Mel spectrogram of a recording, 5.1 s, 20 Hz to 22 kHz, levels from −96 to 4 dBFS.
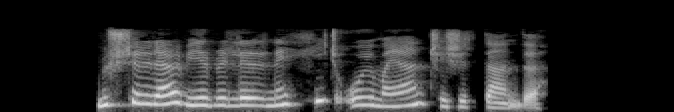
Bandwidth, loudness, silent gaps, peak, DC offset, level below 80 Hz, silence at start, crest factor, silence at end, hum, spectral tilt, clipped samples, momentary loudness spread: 7.8 kHz; -17 LUFS; 3.57-3.62 s; -2 dBFS; under 0.1%; -66 dBFS; 0.7 s; 16 dB; 1 s; none; -4.5 dB/octave; under 0.1%; 9 LU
